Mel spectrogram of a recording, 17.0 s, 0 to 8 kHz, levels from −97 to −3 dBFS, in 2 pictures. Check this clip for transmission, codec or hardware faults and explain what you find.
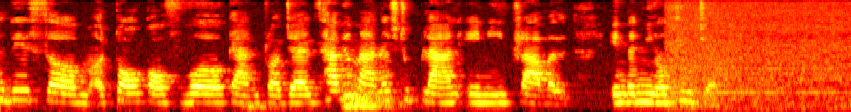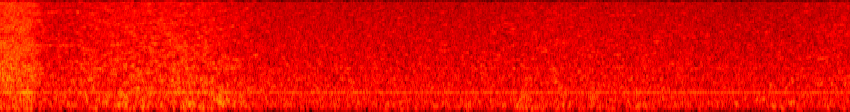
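Three noise suppression faults show up: artifacts throughout, speech cut in the first few seconds, and the suppressor catching up after a noise change.

Noise suppressor artifacts run through the whole clip. The suppressor pulls down the bands it judges to be steady noise by about 17 dB, frame by frame. The background dips in the gaps and swells back under speech.

Speech cut by the noise suppressor happens three times. From 0.47 to 1.49 s, a couple of hundred milliseconds of speech sink by up to about 17 dB. From 2.25 to 3.18 s, just before "have you", roughly 400 ms drop by about 10 dB. From 3.99 to 4.25 s, just after "have you", about 100 ms lose about 11 dB. In each case the suppressor mistook soft speech energy for noise, so endings and quiet consonants sound swallowed.

The noise suppressor catching up starts at 6.64 s, right after "in the". The room noise jumps by about 17 dB at around 6.5 s, and the suppressor's noise estimate lags behind it. 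The louder background comes through with less reduction at first and then sinks over about 2.4 s, settling near 9.0 s with about 17 dB of reduction.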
